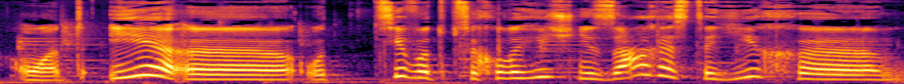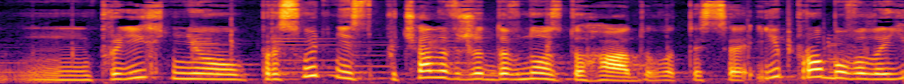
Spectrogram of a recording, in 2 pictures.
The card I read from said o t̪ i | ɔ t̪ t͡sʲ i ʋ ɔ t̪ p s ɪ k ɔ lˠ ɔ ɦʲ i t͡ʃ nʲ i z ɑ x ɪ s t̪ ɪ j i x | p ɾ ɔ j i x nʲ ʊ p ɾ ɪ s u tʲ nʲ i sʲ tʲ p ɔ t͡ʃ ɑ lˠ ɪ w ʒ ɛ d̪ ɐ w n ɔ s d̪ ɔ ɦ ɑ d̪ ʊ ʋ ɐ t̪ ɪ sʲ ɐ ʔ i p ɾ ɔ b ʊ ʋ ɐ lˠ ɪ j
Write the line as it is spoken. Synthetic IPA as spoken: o t̪ i | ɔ t̪ t͡sʲ i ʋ ɔ t̪ p s ɪ x ɔ lˠ ɔ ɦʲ i t͡ʃ nʲ i z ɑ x ɪ s t̪ ɪ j i x | p ɾ ɔ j i x nʲ ʊ p ɾ ɪ s u tʲ nʲ i sʲ tʲ p ɔ t͡ʃ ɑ lˠ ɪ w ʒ ɛ d̪ ɐ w n ɔ z d̪ ɔ ɦ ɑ d̪ ʊ ʋ ɐ t̪ ɪ sʲ ɐ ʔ i p ɾ ɔ b ʊ ʋ ɐ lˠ ɪ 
